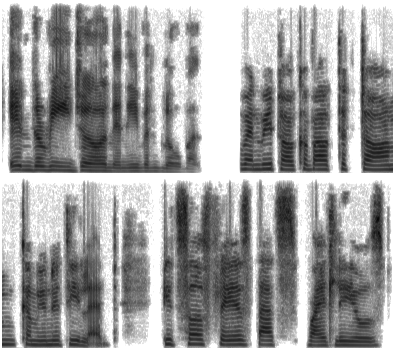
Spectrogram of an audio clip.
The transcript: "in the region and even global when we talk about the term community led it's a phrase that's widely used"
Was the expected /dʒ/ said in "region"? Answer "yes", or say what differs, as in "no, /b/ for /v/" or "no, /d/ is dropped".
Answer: yes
